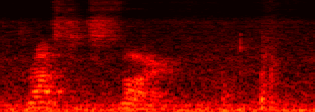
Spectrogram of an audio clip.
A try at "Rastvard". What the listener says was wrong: There's more S's in there.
